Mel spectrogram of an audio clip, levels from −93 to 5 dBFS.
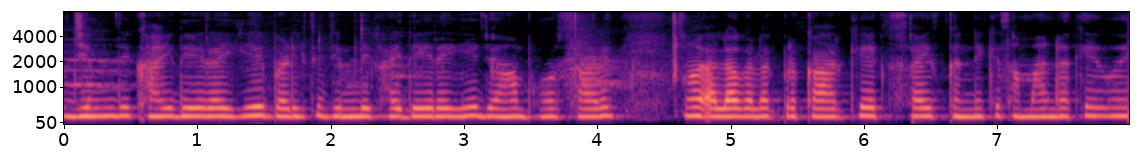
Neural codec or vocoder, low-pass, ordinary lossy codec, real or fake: none; none; none; real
